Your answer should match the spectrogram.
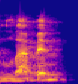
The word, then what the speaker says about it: lemon: So if you put your hand under your chin and say the word lemon, you'll notice that this is a quieter syllable, so that O doesn't say on, it says in.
